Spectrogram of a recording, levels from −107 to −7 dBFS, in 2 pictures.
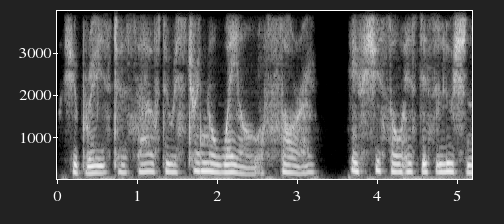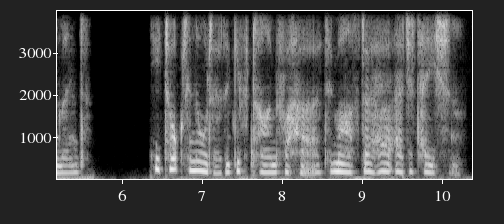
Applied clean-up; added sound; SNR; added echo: neural mask model Resemble Enhance denoiser.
